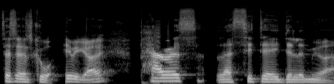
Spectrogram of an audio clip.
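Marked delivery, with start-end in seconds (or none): 1.4-3.4 slow, best-attempt put-on French accent. Reading out a board game's French title: put-on French accent. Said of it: "that was my best impression of that".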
